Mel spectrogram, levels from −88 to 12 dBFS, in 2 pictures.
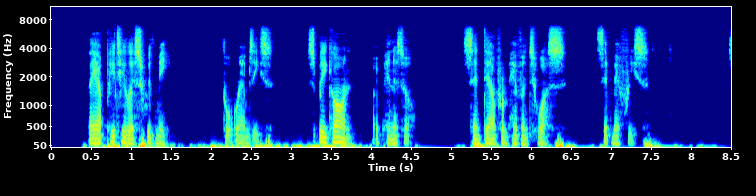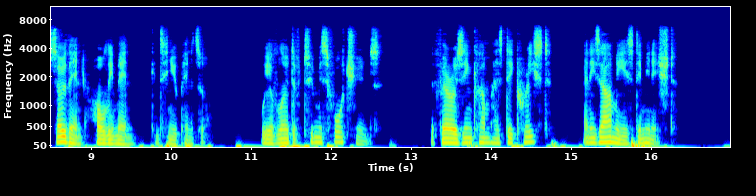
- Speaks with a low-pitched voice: Yes, low, 100 Hz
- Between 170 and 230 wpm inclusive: No, average, 145 wpm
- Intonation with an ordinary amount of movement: Yes, average, 4.2 semitones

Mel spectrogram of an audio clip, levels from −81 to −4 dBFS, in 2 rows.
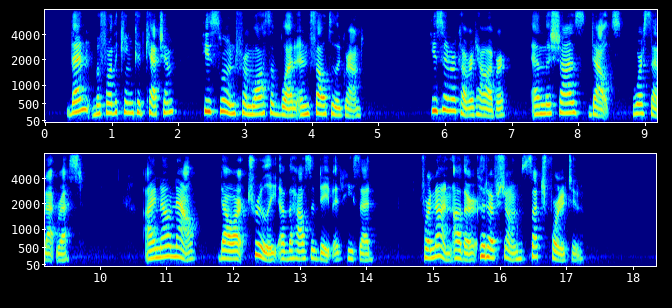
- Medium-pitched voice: No, high, 225 Hz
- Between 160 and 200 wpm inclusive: Yes, average, 165 wpm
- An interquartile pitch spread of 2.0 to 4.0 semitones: No, average, 4.5 semitones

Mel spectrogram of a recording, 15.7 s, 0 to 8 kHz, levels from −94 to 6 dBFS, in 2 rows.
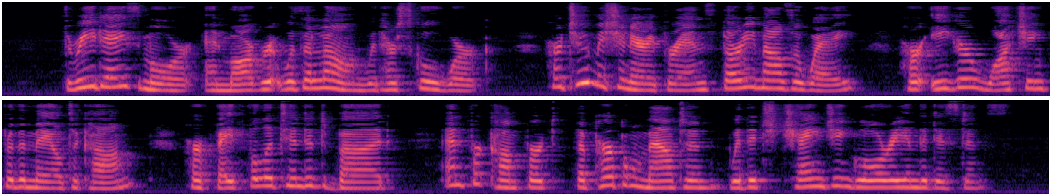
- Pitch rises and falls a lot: No, average, 3.5 semitones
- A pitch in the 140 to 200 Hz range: No, high, 225 Hz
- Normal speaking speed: Yes, average, 165 wpm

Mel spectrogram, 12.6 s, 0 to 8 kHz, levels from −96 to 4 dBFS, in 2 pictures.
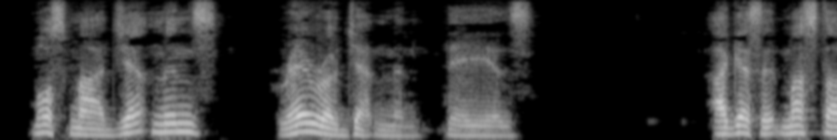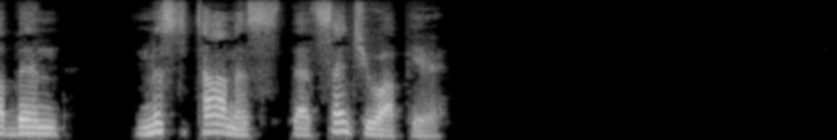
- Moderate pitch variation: No, wide, 6.1 semitones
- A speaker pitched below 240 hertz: Yes, medium, 140 Hz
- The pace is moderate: No, slow, 105 wpm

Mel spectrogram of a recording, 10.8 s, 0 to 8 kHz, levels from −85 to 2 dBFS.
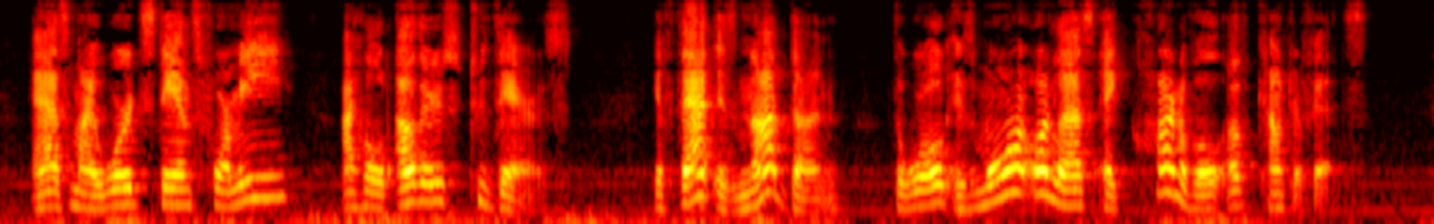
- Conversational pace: Yes, average, 145 wpm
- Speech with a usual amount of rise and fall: No, wide, 8.3 semitones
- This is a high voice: No, medium, 180 Hz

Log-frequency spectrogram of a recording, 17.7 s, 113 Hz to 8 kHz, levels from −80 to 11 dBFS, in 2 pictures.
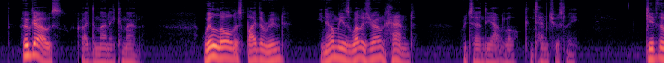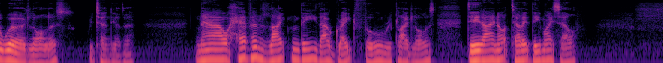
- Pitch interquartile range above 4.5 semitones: Yes, wide, 5.4 semitones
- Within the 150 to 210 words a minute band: Yes, average, 165 wpm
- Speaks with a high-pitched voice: No, low, 125 Hz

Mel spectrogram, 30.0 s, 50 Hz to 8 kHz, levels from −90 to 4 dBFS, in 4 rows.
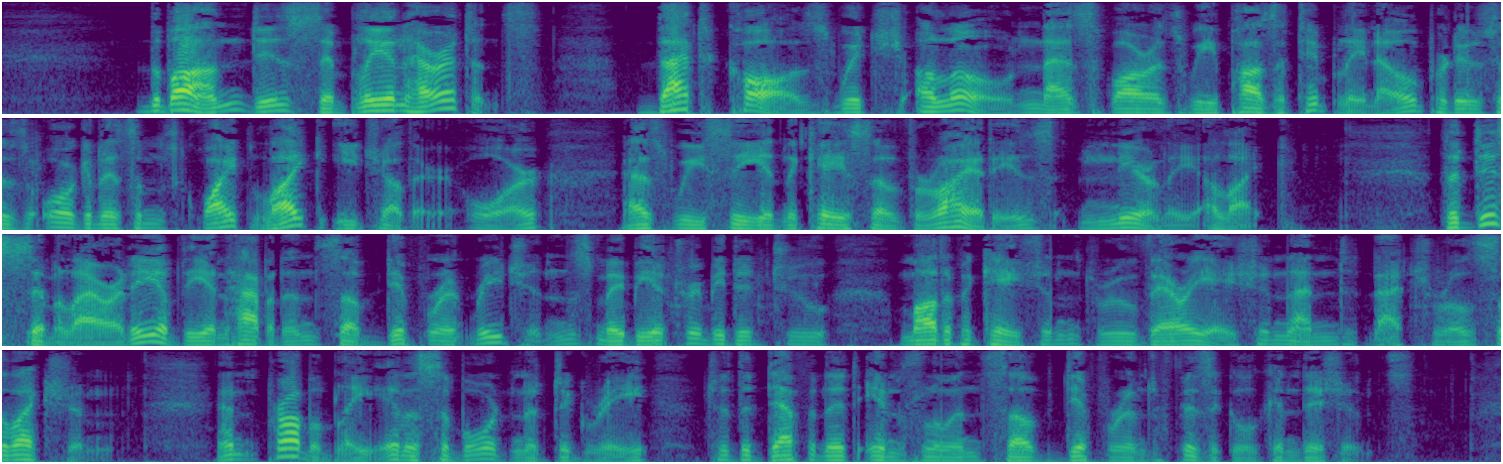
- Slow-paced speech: Yes, slow, 130 wpm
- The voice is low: Yes, low, 100 Hz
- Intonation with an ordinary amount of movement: Yes, average, 4.3 semitones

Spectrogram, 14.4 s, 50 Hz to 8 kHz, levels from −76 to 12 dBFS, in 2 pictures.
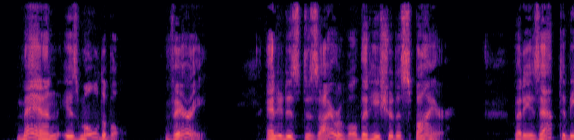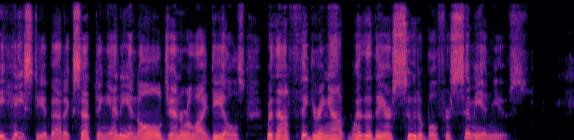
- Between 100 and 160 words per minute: Yes, average, 150 wpm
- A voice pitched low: No, medium, 145 Hz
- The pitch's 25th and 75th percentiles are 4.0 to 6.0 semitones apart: Yes, average, 4.8 semitones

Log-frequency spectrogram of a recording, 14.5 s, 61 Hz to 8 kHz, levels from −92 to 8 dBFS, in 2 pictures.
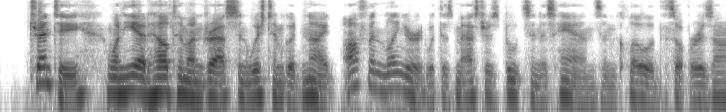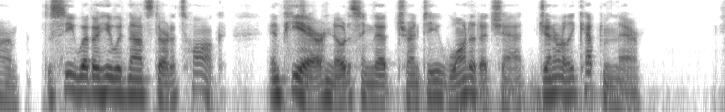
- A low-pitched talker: Yes, low, 120 Hz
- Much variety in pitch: No, average, 4.4 semitones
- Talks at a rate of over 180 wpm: Yes, average, 195 wpm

